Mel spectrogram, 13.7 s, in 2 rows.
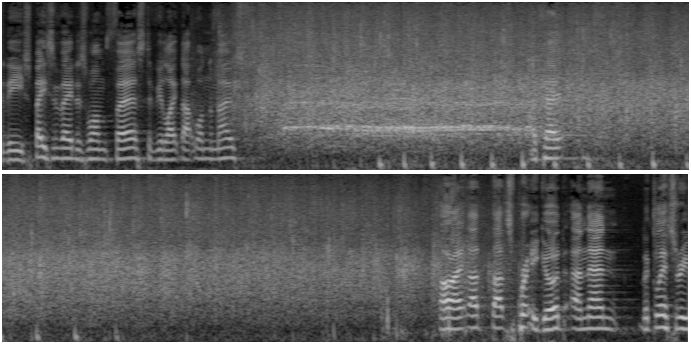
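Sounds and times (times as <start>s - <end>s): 
speech: 0.0s - 2.7s, 5.3s - 5.8s, 11.2s - 13.7s
audience clapping: 1.9s - 12.2s.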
